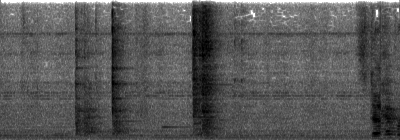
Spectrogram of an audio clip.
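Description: Three light metallic clanks of a whisk and saucepans being handled on a stovetop, about a second in and again about two seconds in, over a steady low hum.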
